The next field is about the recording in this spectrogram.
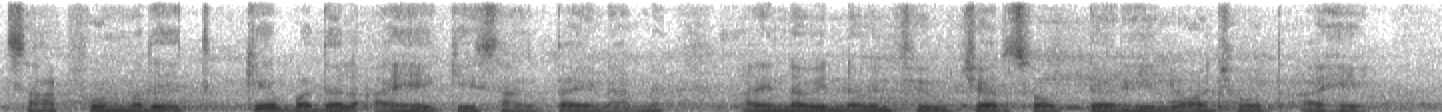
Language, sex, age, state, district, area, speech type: Marathi, male, 30-45, Maharashtra, Thane, urban, spontaneous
